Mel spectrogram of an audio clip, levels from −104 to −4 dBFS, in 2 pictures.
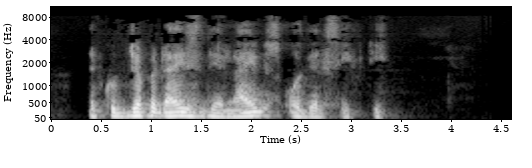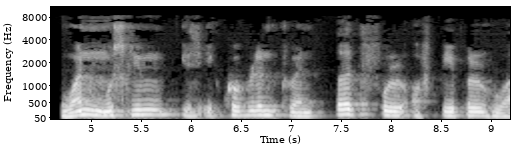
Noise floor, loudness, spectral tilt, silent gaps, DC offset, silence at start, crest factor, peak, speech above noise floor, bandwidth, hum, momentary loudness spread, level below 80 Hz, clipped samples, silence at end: -85 dBFS; -16 LUFS; -8.5 dB/octave; none; under 0.1%; 0.4 s; 16 dB; 0 dBFS; 70 dB; 8 kHz; none; 12 LU; -42 dBFS; under 0.1%; 0 s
